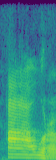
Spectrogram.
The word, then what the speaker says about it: hour: Kalau dilihat hurufnya memang H ya, pakai huruf H di sini ya, tapi bacanya bukan dibaca H ya, bukan dibaca hour, tapi dibaca hour, bacanya A, bacanya vokal, bukan konsonan ya.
